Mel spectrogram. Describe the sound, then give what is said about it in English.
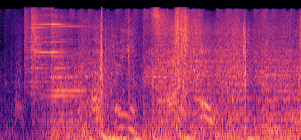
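Heavy thuds and smacks from a film fight scene where a boy strikes a guard leaning against a cart with a frying pan. A few loud, sharp hits burst out over a dense, steady din of scuffling action. “A guard leans against the cart and the boy hits him with a pan.”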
